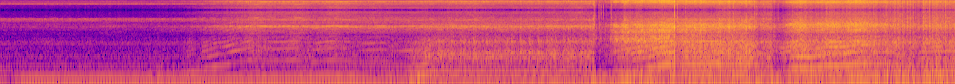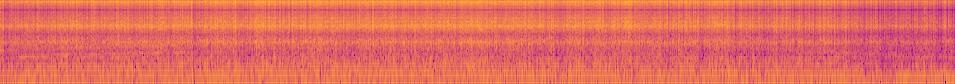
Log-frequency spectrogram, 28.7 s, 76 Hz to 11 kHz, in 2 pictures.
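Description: Turbocharged Ford Laser TX3 drag car heard from on board: the engine runs low on the start line, revs rise and it launches about six seconds in, then pulls hard with rising pitch through the gears, with a brief gap at each shift around nine and twelve seconds. After that comes a steady loud rush of engine and wind noise at speed.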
